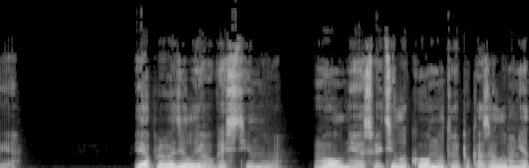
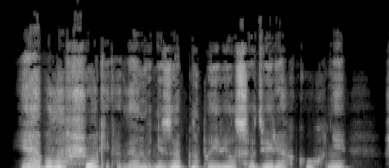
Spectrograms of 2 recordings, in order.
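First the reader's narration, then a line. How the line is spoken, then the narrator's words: Whisper. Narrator (Russian): шептала она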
